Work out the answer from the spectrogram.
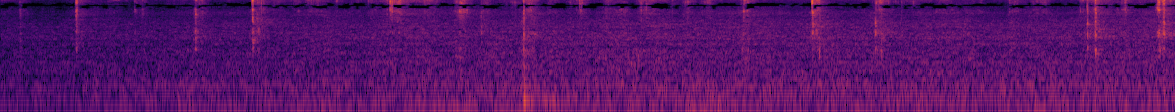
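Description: Close-up chewing of crisp fried insects with the mouth closed: soft wet squelching with scattered small crunchy clicks at uneven intervals.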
